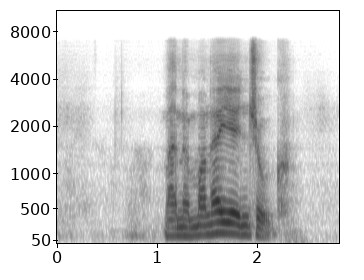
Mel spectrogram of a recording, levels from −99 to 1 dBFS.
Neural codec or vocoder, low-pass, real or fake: codec, 16 kHz, 0.3 kbps, FocalCodec; 7.2 kHz; fake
